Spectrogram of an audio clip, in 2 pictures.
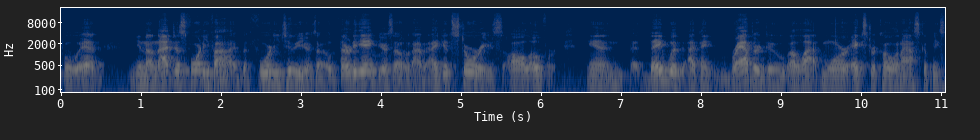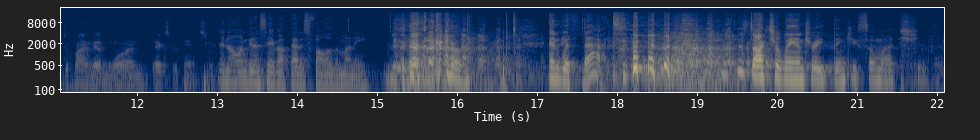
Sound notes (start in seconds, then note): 15.2 laughing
